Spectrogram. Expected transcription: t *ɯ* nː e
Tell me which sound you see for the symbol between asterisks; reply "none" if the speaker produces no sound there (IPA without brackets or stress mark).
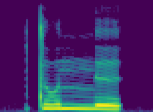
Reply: ɯ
